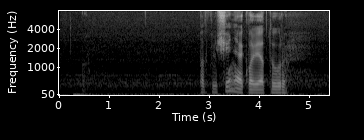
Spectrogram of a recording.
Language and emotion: Russian, sad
